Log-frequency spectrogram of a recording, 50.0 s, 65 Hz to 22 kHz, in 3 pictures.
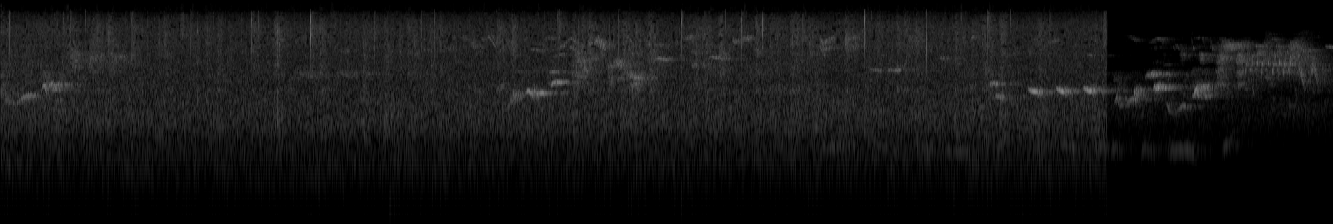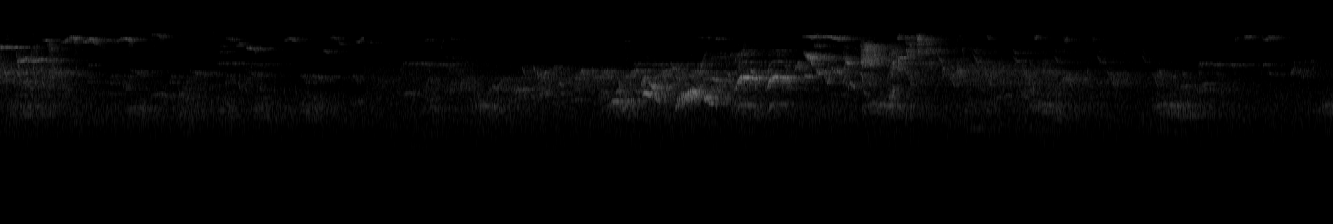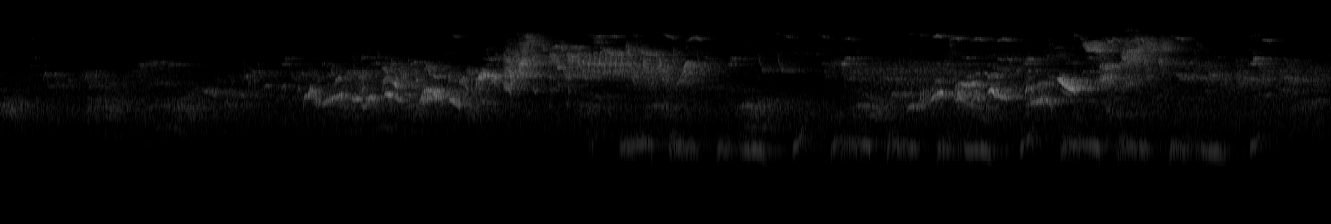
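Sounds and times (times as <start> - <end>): rain hissing: 0.0 - 13.8
songbirds chirping: 0.0 - 49.9.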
